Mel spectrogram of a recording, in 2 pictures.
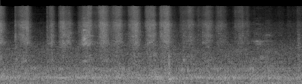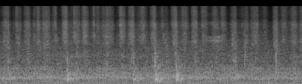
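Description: Plastic broom bristles scrubbing back and forth across a refrigeration condenser's finned coil to clean the dust out of it: a run of scratchy strokes, about three a second at first, then quicker after a short lull about four seconds in.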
